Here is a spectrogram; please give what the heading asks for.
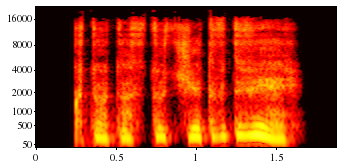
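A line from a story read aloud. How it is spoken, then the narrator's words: Funereal whisper. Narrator (Russian): похоронным шепотом сообщает Варуль, вбегая в комнатку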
